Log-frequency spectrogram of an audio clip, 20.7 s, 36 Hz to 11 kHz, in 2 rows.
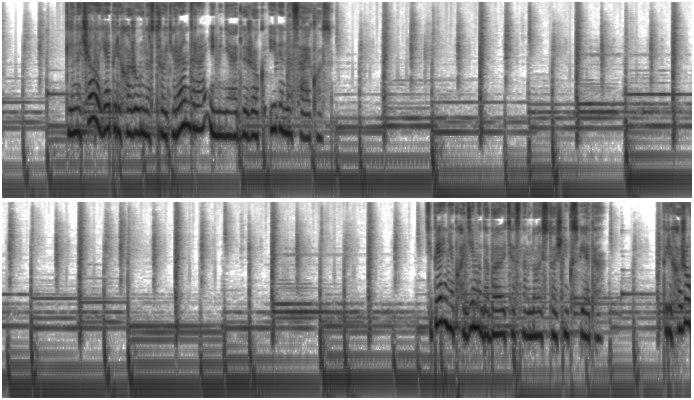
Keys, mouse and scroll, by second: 2.4 click, 5.7-8.9 drag, 12.2 click.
